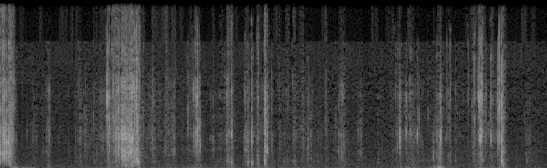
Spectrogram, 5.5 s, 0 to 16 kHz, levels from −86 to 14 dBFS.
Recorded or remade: recorded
